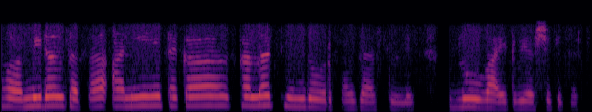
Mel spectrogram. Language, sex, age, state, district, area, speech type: Goan Konkani, female, 18-30, Goa, Canacona, rural, conversation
